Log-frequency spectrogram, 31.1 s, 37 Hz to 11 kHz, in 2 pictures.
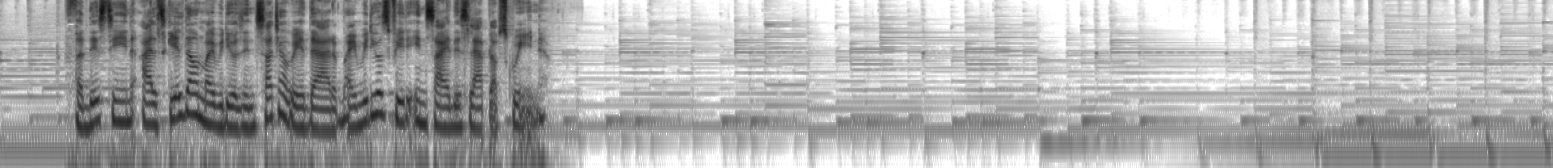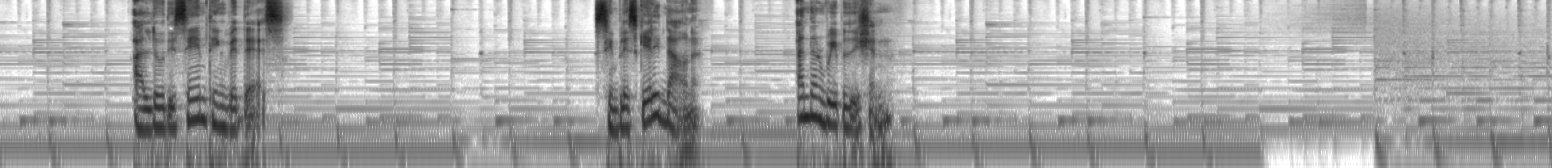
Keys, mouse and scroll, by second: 9.9-13.6 drag, 14.8-17.9 drag, 18.0-21.6 drag, 21.6-31.0 drag.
